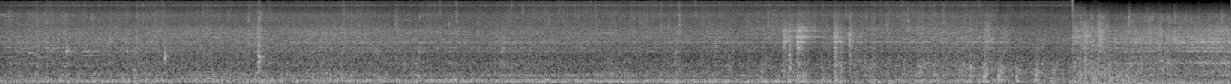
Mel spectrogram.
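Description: Ganga Kaveri Express passenger coach running at speed, its wheels clattering steadily over the rails, heard from an open coach doorway with wind rush and heavy rain. A few sharper clicks come about ten seconds in.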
